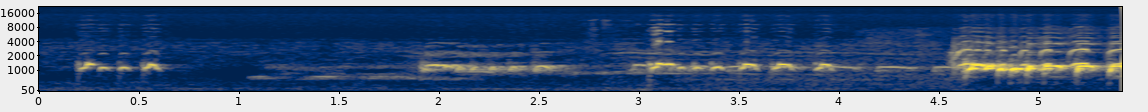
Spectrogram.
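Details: Wild zebra doves from the local area, used as trapping bait: scattered soft coos and lower notes building into a loud rapid rolling trill at the end.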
